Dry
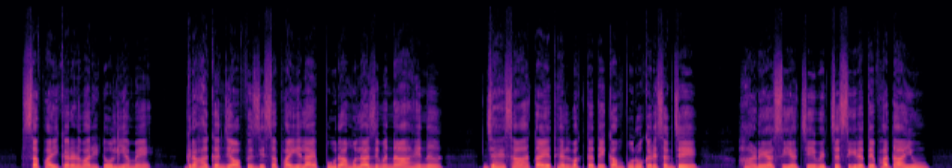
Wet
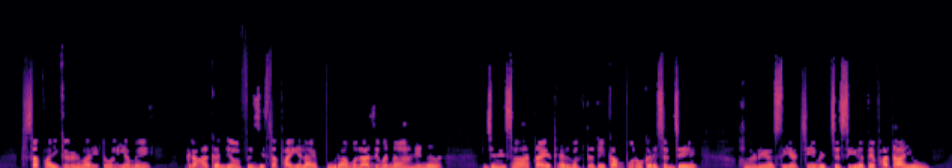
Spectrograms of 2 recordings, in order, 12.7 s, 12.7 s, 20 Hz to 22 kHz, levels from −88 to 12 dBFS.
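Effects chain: spectral gate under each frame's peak -25 dB strong; bass shelf 330 Hz -5.5 dB; lamp-driven phase shifter 0.87 Hz; trim +8.5 dB

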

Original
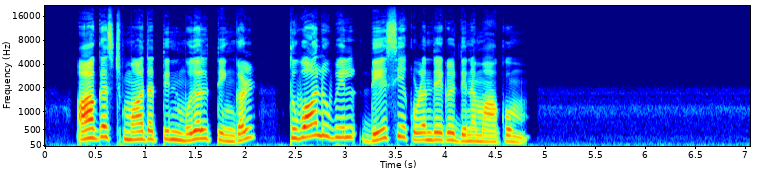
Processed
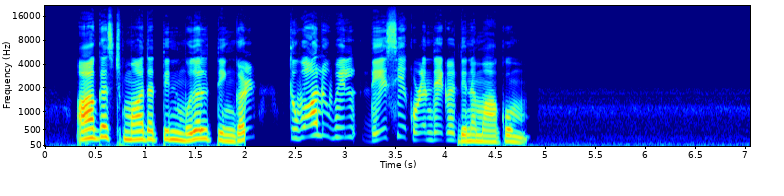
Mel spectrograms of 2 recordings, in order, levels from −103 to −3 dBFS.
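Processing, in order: 1.99–4.13 s: LFO high-pass sine 5.2 Hz 930–2300 Hz; trim -8 dB

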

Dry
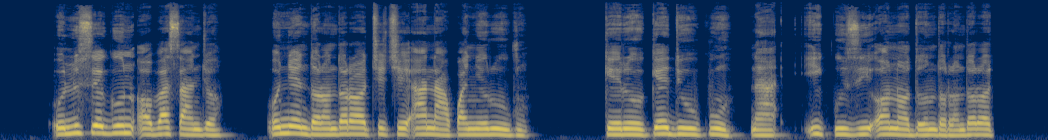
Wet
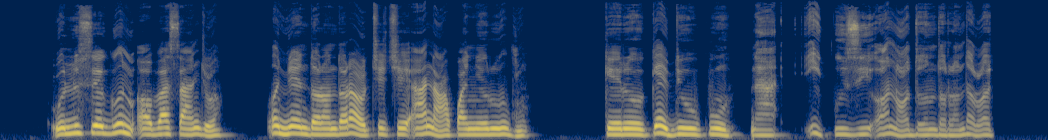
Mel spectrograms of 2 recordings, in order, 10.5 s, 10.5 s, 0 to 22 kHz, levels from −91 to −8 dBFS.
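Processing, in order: peaking EQ 9.4 kHz -14 dB 1.9 oct, from 7.54 s 470 Hz; warped record 78 rpm, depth 250 cents

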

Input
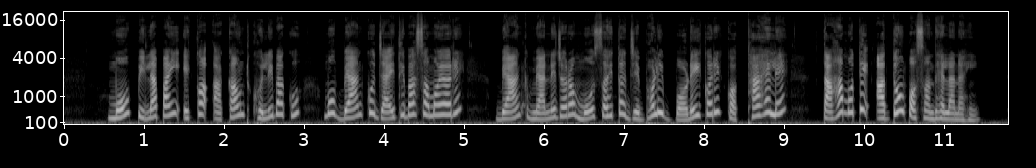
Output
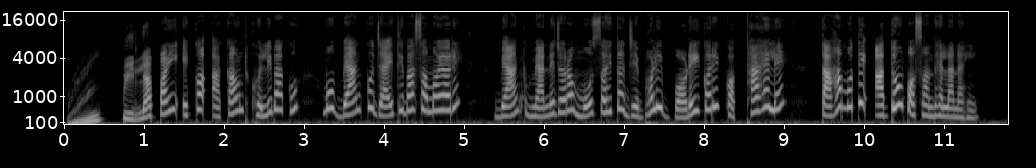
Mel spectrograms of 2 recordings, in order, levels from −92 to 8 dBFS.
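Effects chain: tape start-up on the opening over 1.48 s; pitch shift +6 st; trim -5 dB

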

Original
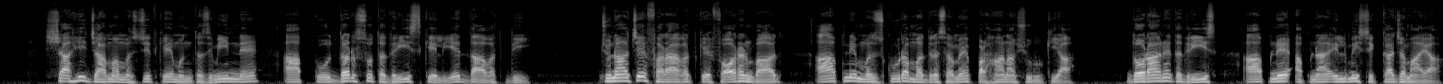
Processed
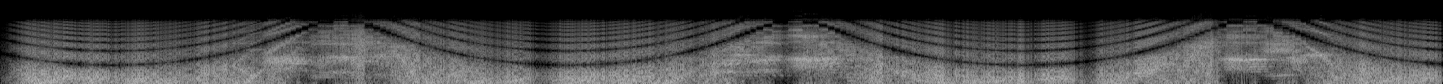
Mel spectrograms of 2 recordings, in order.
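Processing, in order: reverse spectral sustain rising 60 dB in 0.77 s; recorder AGC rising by 63 dB/s; Butterworth band-pass 6 kHz, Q 0.53; bucket-brigade echo 75 ms, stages 2048, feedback 38%, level -3 dB; on a send at -13.5 dB: reverberation RT60 1.0 s, pre-delay 62 ms; on the sum: decimation with a swept rate 27×, swing 160% 0.22 Hz; wavefolder -22.5 dBFS; resampled via 16 kHz; in parallel at -8 dB: saturation -26.5 dBFS, distortion -16 dB; on the sum: three bands compressed up and down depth 40%; trim +6 dB

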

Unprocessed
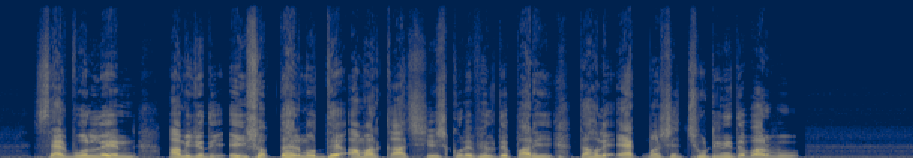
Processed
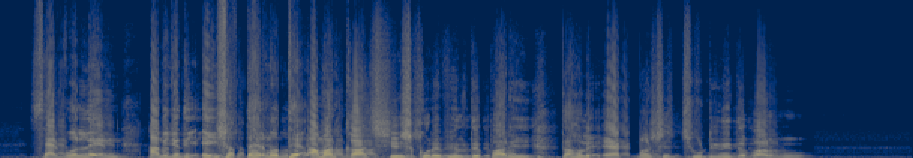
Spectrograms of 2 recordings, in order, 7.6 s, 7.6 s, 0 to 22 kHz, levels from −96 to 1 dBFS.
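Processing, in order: tracing distortion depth 0.15 ms; Doppler pass-by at 2.73 s, 41 m/s, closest 8.7 m; treble shelf 2.5 kHz +8.5 dB; on a send: delay 86 ms -17.5 dB; on the sum: compression 4:1, threshold -48 dBFS, peak gain reduction 20.5 dB; trim +13 dB

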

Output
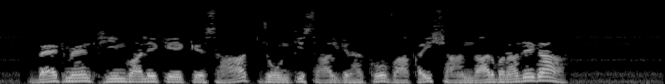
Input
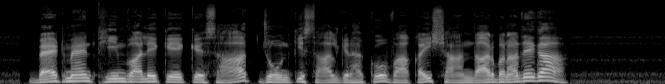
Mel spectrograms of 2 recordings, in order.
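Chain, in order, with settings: harmony voices -4 st -14 dB, +4 st -12 dB; loudest bins only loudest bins 32

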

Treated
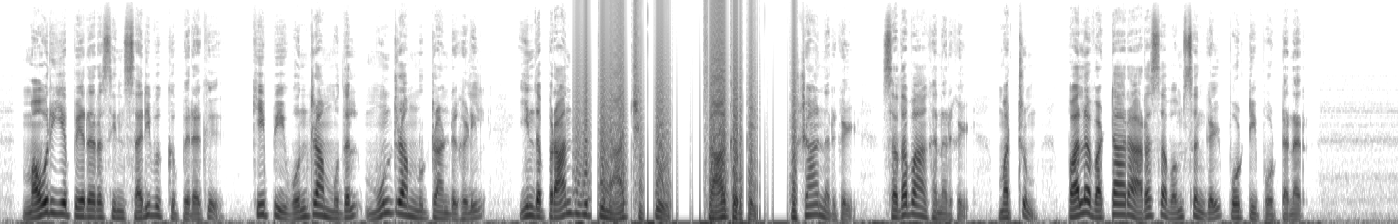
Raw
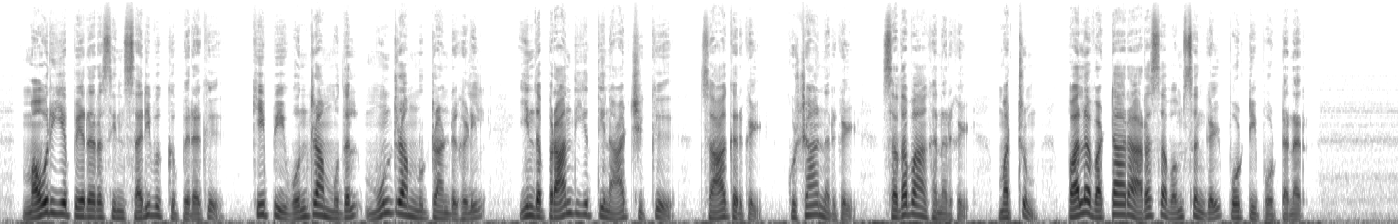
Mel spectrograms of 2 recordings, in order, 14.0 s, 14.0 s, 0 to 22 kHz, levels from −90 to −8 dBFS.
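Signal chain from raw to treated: 5.72–7.97 s: square wave that keeps the level

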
